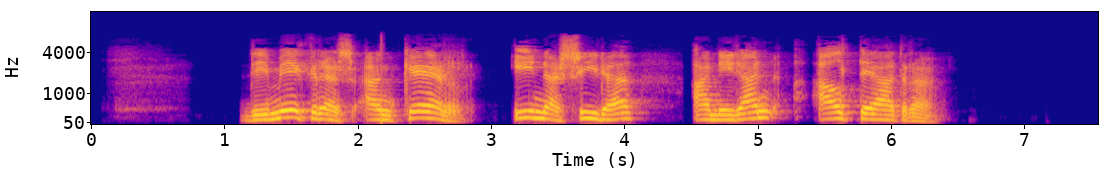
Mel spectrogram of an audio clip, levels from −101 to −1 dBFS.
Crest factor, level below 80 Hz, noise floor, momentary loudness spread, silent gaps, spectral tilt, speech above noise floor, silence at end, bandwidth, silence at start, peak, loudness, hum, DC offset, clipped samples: 14 dB; -50 dBFS; -53 dBFS; 11 LU; 4.46-4.50 s; -7 dB/octave; 40 dB; 1.2 s; 7.4 kHz; 1.15 s; 0 dBFS; -13 LUFS; none; under 0.1%; under 0.1%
